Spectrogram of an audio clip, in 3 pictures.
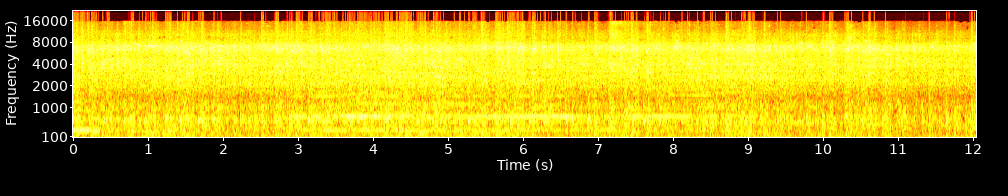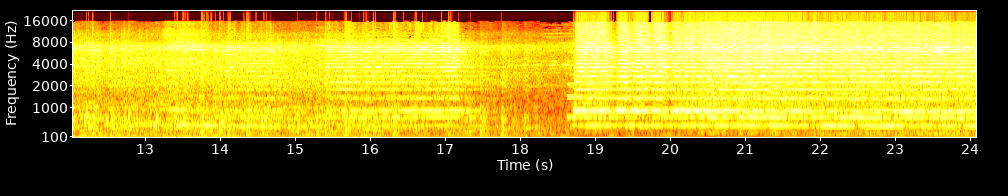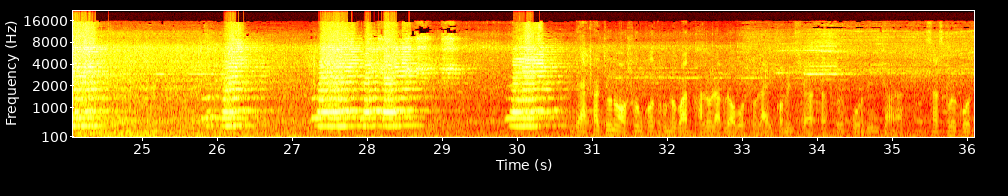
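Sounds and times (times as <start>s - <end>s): loud diesel locomotive horn: 0.0s - 0.4s, 2.9s - 9.1s, 13.0s - 17.5s, 18.6s - 24.7s, 25.6s - 30.8s, 33.9s - 34.5s
train wheels clattering on rails: 0.0s - 26.0s
faint train horn: 2.9s - 9.0s, 13.1s - 17.5s, 18.6s - 24.6s, 25.6s - 30.8s, 33.0s - 35.8s.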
